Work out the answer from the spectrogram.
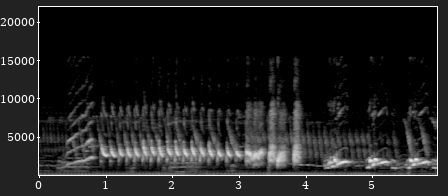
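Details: Agitated Bornean white-rumped shama in natural forest surroundings, giving a rapid run of about sixteen clear repeated notes, then loud harsh bursts and several slurred whistled phrases, with a faint low hum beneath.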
